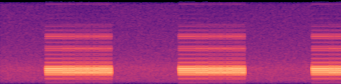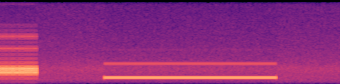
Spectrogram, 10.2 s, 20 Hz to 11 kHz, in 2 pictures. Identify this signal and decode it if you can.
Emergency Alert System (SAME) tones (header bursts, then the 853 and 960 Hz attention tone), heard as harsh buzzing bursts, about 520.83 baud.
